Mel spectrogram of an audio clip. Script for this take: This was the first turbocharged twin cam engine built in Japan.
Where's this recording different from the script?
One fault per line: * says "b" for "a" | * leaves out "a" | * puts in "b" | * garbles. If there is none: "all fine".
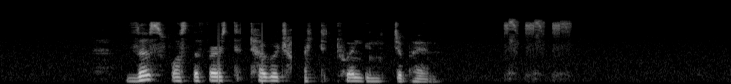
* leaves out "cam engine built"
